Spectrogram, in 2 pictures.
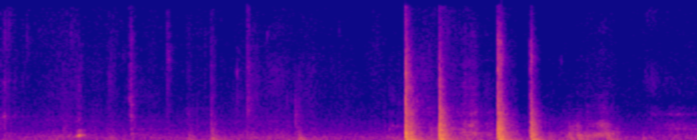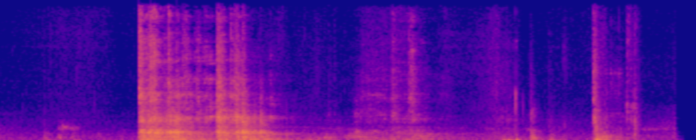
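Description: A green bean casserole dish goes into a kitchen oven: scattered sharp knocks and clicks of the oven door and rack, then a louder burst of clattering and shuffling handling. A few more clicks follow, with no talking.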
